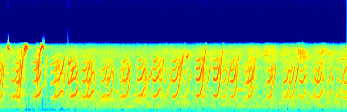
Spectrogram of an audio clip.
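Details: Pet guinea pig, two weeks and three days old, squeaking in a rapid run of short whistled notes that climb then drop, about four each second, steady and insistent throughout, with faint room noise behind.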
